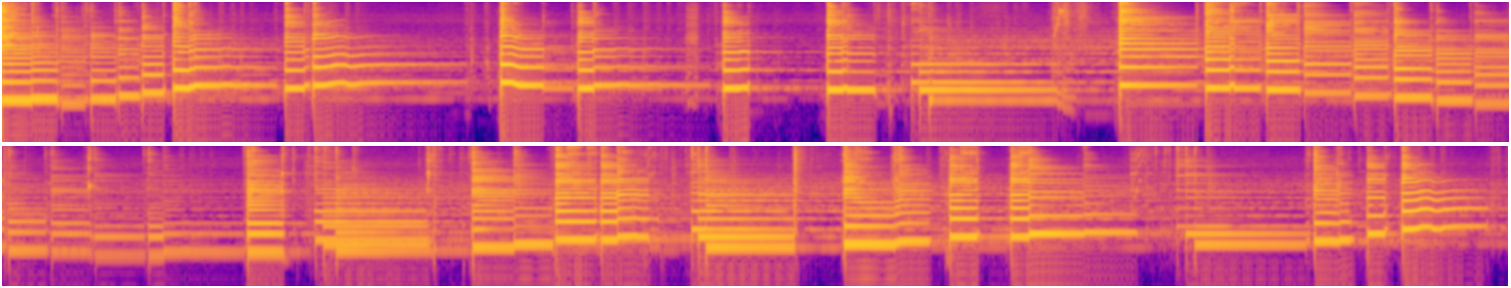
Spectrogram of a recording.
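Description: McCafferty-Seifert model mountain dulcimer played through its magnetic pickup with reverb: a picked melody of ringing, decaying notes, some sliding up into pitch.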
